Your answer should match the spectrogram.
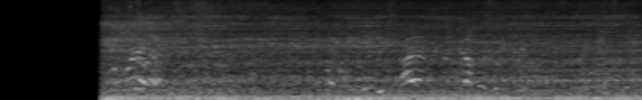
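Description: Mitsubishi Pajero SUV's engine running steadily with a low hum as it wades through deep river water, starting about a second in. Short shouts from onlookers rise over it twice.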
